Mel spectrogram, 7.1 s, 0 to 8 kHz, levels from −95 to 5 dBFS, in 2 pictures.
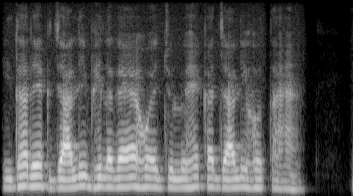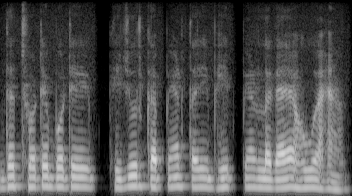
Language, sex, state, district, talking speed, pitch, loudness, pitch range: Hindi, male, Jharkhand, Palamu, 205 wpm, 140 Hz, -18 LUFS, 130-145 Hz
